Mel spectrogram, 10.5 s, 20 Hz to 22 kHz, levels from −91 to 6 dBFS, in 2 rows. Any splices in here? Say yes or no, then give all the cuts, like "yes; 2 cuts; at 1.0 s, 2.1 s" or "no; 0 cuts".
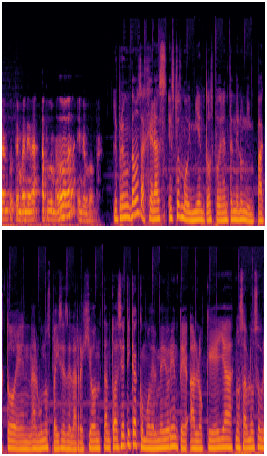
yes; 1 cut; at 3.3 s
